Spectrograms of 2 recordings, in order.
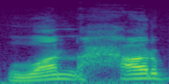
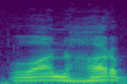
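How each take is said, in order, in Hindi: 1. h की ध्वनि गले से निकलने वाली, तनी हुई है। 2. h की ध्वनि सादी, साँस वाली है। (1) "उसका माना हो गया कुर्बानी" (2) "हा को आप उसके अपने मखरज से अदा नहीं कर रहे"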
